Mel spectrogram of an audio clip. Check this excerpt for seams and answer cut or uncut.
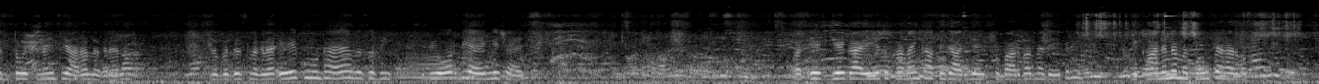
uncut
